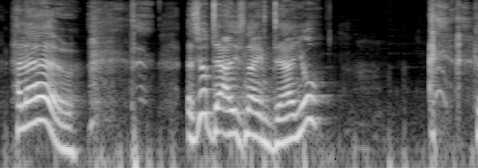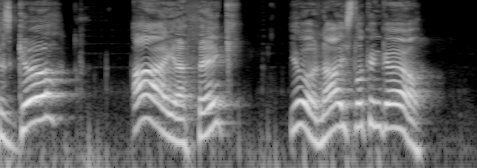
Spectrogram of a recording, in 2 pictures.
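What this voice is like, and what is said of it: Put-on accent. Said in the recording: “New accent.”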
